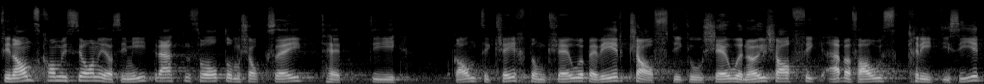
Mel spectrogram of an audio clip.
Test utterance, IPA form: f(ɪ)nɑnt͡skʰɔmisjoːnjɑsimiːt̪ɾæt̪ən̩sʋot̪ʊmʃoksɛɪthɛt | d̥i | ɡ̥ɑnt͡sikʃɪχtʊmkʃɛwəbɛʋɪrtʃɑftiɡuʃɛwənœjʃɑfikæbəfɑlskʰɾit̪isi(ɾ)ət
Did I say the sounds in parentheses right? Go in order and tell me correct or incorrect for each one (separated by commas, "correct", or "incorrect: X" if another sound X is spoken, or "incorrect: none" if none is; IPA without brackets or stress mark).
incorrect: i, incorrect: none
